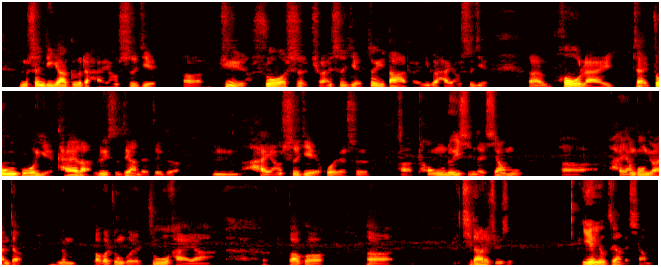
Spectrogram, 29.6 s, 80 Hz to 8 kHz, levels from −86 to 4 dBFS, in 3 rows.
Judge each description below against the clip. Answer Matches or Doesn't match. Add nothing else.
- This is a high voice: Doesn't match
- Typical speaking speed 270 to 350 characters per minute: Doesn't match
